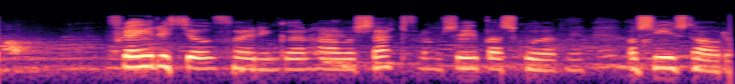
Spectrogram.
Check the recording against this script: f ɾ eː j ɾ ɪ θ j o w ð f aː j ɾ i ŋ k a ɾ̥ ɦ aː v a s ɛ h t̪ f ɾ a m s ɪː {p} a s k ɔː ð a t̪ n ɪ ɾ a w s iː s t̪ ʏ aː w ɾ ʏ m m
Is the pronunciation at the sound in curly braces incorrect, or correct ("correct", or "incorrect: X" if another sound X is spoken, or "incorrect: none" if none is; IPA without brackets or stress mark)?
correct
